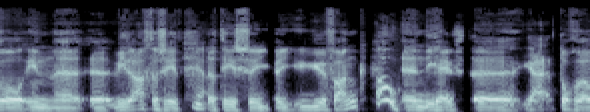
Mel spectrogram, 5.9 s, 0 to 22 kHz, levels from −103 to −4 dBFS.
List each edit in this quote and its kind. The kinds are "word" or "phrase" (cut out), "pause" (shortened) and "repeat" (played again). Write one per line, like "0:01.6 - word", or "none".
none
